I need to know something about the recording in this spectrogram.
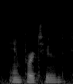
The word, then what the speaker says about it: importuned: word because I'm like I'm pretty sure I'm pronouncing it wrong in pertune importune okay importuned we're going to learn a harass someone persistently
